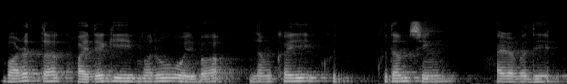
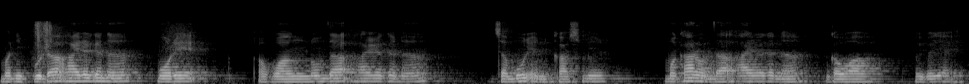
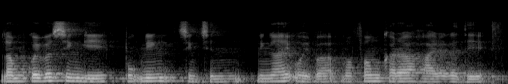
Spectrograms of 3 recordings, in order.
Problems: background conversations at intervals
